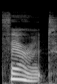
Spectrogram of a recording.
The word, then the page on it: ferret: American English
